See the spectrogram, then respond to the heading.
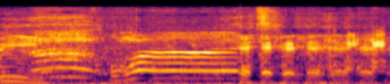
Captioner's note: gasps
